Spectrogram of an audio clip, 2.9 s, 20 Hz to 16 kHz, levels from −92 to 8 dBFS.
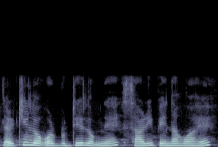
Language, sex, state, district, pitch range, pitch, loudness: Hindi, female, Arunachal Pradesh, Longding, 220-255 Hz, 225 Hz, -18 LUFS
